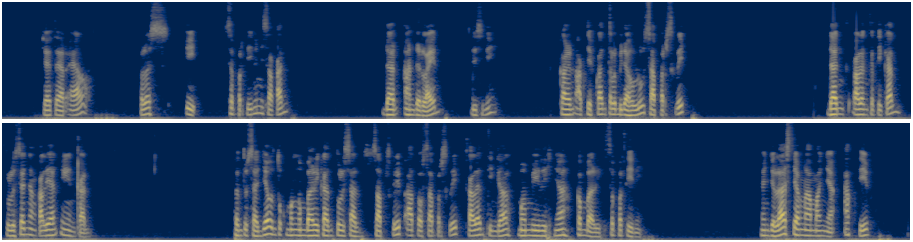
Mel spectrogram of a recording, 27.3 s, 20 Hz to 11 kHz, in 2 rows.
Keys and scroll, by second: 0.2-2.8 typing, 14.8-16.7 typing.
